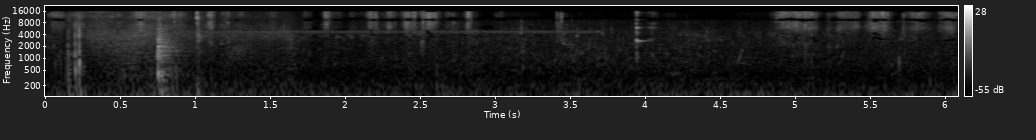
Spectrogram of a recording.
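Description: Faint scratching of a brush's bristles working rubbing alcohol over a spiny cactus stem to scrub off scale insects, with a few soft clicks and knocks.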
